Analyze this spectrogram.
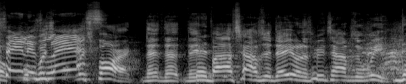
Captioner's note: chuckles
